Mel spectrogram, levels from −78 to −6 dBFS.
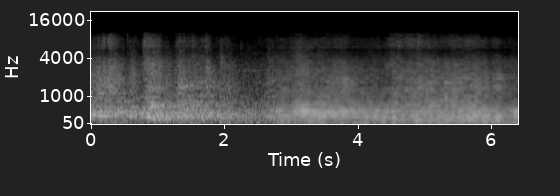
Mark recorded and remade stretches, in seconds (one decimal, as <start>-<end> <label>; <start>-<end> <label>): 0.0-2.8 recorded; 2.8-6.4 remade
